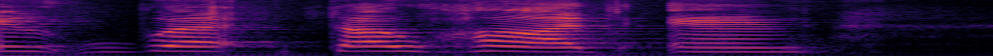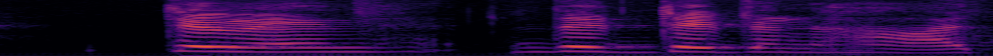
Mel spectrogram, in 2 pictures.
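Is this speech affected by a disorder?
Yes: cerebral palsy.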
